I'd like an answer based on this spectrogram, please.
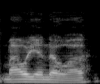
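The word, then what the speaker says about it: Mauigoa: So, Francis Maui Noah, the G is pronounced as an N. I don't know why.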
